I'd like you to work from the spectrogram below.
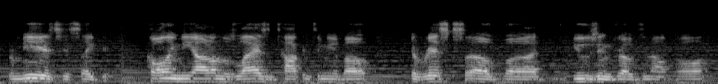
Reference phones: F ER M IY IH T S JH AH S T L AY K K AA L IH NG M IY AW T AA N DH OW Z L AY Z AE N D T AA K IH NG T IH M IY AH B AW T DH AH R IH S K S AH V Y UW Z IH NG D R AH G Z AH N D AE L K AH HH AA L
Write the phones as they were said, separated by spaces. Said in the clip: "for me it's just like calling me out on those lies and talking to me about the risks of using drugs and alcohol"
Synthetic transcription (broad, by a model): F ER M IY IH T S JH AH S T L AY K K AA L IH NG M IY AW T N DH OW Z L AY Z N T AA K IH NG T IH M IY AH B AW T DH AH R IH S K S AH V Y UW Z IH NG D R AH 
